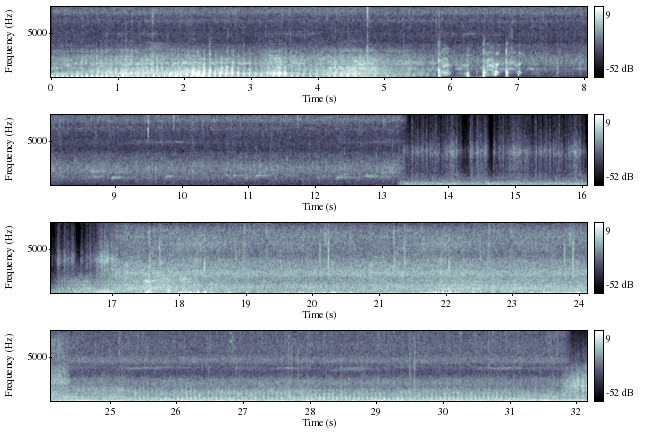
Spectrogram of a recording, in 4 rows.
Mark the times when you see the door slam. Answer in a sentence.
The door slam can't be heard in this clip.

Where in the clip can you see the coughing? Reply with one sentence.
The coughing can be heard from 5.8 to 7.1 s and from 17.4 to 18.2 s.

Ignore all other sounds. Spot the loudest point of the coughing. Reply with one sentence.
The loudest moment of the coughing is at 7 seconds.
